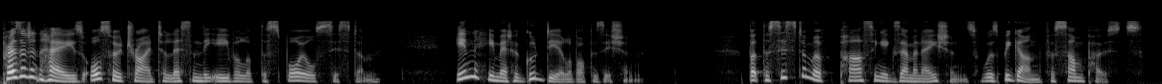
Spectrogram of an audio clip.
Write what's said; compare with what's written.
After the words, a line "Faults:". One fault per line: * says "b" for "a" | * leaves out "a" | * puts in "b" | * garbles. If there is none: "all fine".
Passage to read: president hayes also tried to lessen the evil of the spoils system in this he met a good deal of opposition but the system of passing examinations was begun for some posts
president hayes also tried to lessen the evil of the spoils system in he met a good deal of opposition but the system of passing examinations was begun for some posts
Faults:
* leaves out "this"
